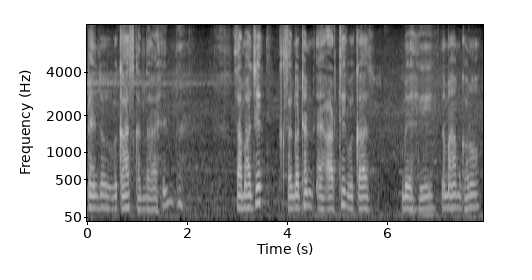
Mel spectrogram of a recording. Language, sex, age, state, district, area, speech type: Sindhi, male, 60+, Delhi, South Delhi, urban, spontaneous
